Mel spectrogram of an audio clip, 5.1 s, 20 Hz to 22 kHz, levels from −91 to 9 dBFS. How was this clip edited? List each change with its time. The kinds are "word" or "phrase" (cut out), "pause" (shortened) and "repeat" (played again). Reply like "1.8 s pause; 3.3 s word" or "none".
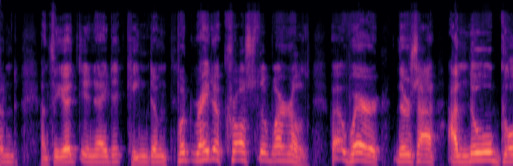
1.7 s word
